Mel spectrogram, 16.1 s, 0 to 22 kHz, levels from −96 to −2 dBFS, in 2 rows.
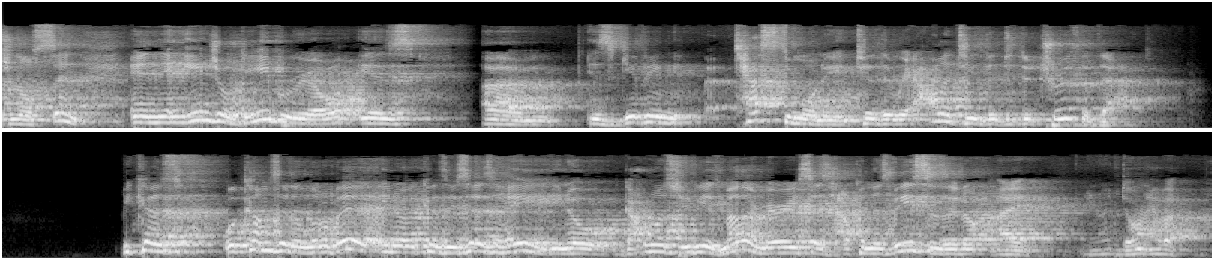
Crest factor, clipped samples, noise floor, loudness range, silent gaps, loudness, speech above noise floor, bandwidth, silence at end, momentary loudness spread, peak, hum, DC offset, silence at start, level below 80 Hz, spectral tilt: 10 dB; under 0.1%; -78 dBFS; 4 LU; none; -10 LUFS; 68 dB; 11 kHz; 0 s; 8 LU; 0 dBFS; none; under 0.1%; 0 s; -46 dBFS; -5 dB/octave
